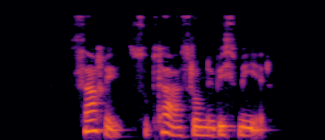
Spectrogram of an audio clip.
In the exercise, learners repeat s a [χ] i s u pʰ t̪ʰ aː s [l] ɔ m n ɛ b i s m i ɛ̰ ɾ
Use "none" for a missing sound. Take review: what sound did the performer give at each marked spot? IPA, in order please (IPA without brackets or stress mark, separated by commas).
χ, ɾ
